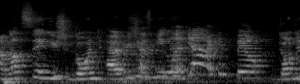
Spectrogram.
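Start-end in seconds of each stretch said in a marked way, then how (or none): 1.9-2.5 mock carefree. Mimics carefree attitude before a test.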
